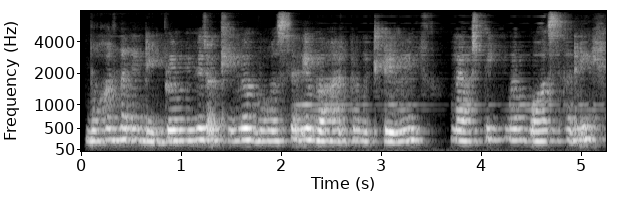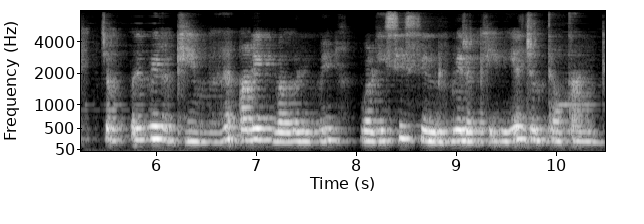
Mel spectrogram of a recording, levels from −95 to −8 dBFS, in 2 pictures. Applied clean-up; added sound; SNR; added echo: neural mask model DeepFilterNet 3.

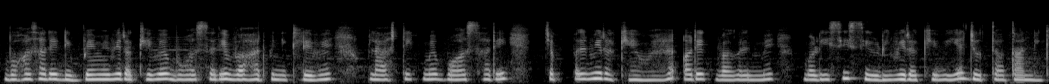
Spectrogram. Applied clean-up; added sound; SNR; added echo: none; none; none; none.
